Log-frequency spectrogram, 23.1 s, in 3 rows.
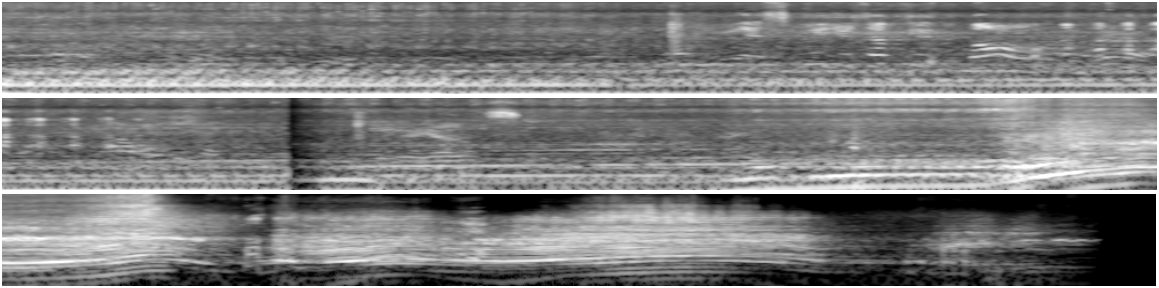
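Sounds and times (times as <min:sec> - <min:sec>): race car engine accelerating: 0:08.5 - 0:21.0.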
